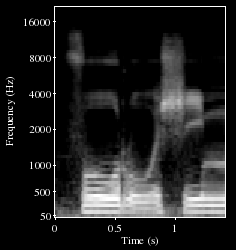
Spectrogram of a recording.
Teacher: Huruf ro memiliki harakat dommah. Ini huruf ro dibaca tabkhim dibaca tebal sehingga dengan menaikkan pangkal lidah kita ketika kita mengucapkannya.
